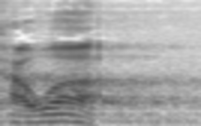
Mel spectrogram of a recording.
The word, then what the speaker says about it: Hawa: Ya, sebutan bahasa Arabnya adalah Hawa. Ya, Hawa artinya dengan huruf ha pedas. Siapa nama Siti Hawa tu betulkanlah ejaan dia. Bukan ha simpul ya. Ha, waw, alif, hamzah. Sebutannya Hawa. Ya, tapi biasalah orang Melayu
